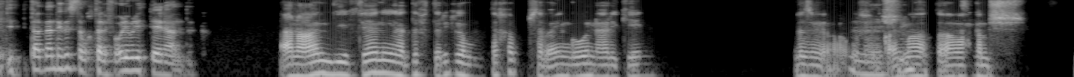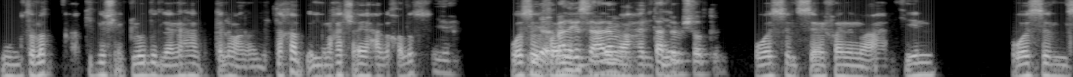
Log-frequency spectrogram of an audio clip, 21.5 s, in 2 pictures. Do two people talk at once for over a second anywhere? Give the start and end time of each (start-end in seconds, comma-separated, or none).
16.0-17.6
